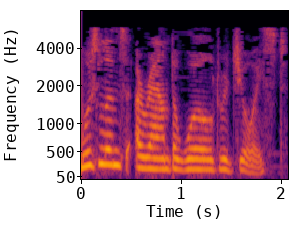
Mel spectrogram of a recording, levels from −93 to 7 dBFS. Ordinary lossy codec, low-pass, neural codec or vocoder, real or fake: MP3, 24 kbps; 7.2 kHz; none; real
